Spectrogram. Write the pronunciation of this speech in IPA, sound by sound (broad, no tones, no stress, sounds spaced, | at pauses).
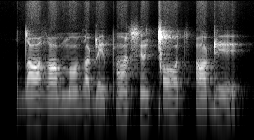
dˤ ɛ ðˤ ɑ m ɔ̃ ðˤ ɪ ɖ ɪ pʼ ɑ̃ s ə̃ ǀ ɔ t͡sʼ ɑ ɖ ɪ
